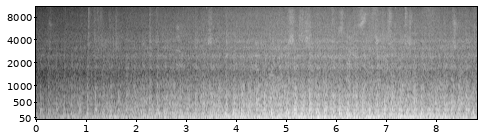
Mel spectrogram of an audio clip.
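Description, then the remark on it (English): A train rumbles steadily along the rails with a dense low roar and faint rhythmic clatter, growing slightly louder over several seconds, with no talking. “The town of Union is only a short train ride from New York City.”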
